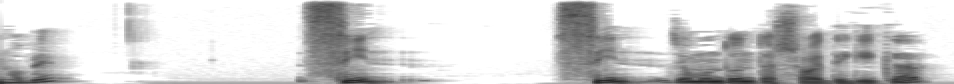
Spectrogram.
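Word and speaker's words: سين: নোকতা দেওয়া নাই, সেক্ষেত্রে এই যে যেমন এটা সিন, এটা কিন্তু দন্ত স, উচ্চারণের সুবিধার্থে আমরা দন্ত স্বয়ের সাথে আর কি তুলনা করে বলতে পারি হ্যাঁ এটা দন্ত স, বা এরকম ভাবে উচ্চারণ হবে সিন।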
